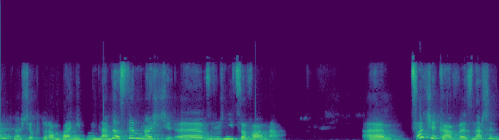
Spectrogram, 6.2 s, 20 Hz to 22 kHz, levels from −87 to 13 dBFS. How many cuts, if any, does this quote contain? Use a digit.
3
